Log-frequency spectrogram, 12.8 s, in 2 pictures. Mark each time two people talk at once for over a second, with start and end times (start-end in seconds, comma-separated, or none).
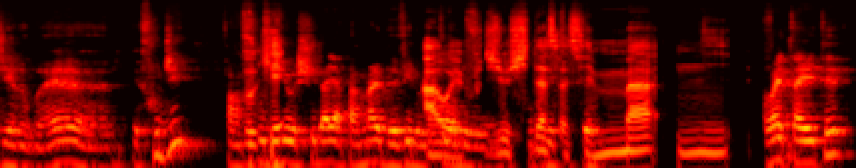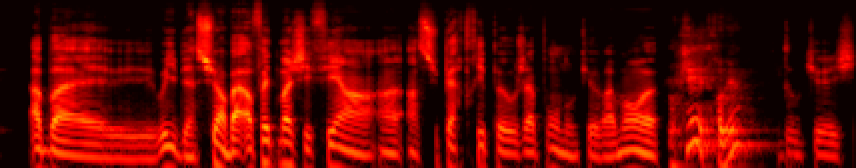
3.2-4.5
